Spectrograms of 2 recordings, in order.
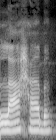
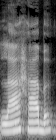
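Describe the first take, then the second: The two takes are said the same way.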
